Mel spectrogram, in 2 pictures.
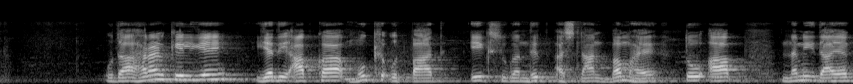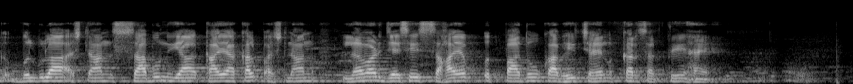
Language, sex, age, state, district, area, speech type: Hindi, male, 60+, Uttar Pradesh, Bhadohi, urban, read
